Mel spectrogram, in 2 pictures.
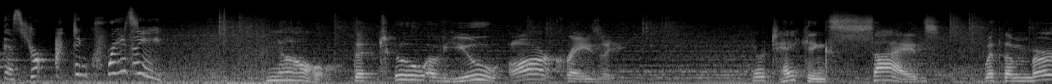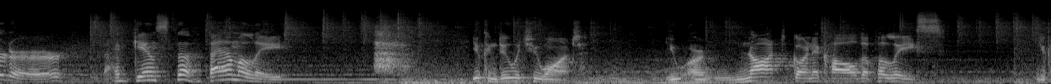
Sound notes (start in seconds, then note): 14.2 sighs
